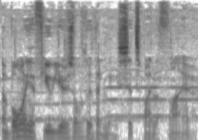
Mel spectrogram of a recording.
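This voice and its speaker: A man's voice: sits low, moderate pace, music in the background, lightly acted. A man playing a brooding, solemn character who narrates his haunted desert dreams in an audio drama.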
